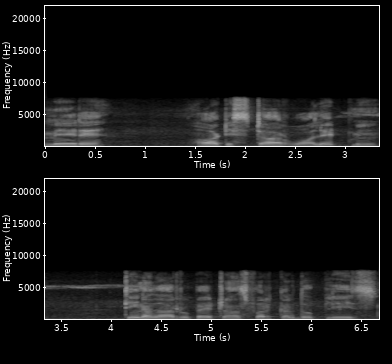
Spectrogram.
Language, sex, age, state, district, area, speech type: Urdu, male, 18-30, Maharashtra, Nashik, urban, read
